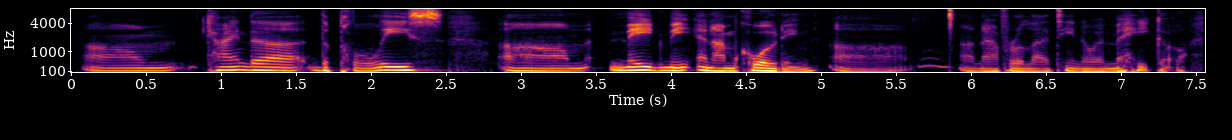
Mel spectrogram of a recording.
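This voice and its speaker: A man with a gravelly, creaky edge to a mid-range voice leads a panel discussion. He teaches Spanish, stays engaged, chimes in often, and reads quotes aloud to his guests. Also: mid-range voice, darkish tone.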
